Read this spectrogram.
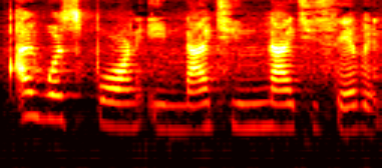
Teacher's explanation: Ở đây em hãy chú ý là em đang bị nói thành born như thế này, tức là cô cảm nhận được lưỡi có căng lên rồi nhưng mà chưa tạo thành âm R rõ ràng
